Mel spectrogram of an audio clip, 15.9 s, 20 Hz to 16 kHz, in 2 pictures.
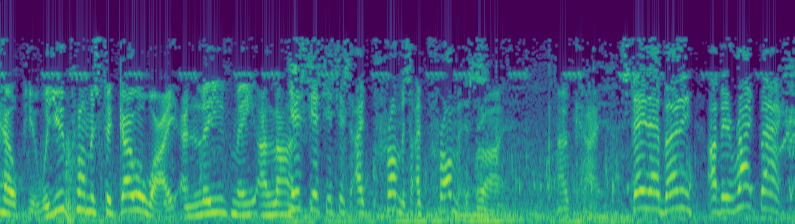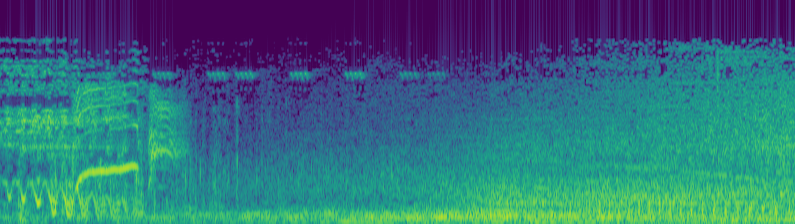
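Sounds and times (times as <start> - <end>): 
speech: 0.0 - 9.6
insects chirping: 0.0 - 15.5
horse whinnying: 7.6 - 10.3.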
